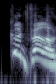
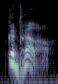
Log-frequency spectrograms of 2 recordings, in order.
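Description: First: Loud, high indignant echo; indignant retort. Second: Said in the usual way. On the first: A narrator's reading. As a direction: throw GOOD FELLOW back sharply. Landlord throws the words back indignantly.

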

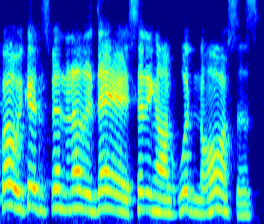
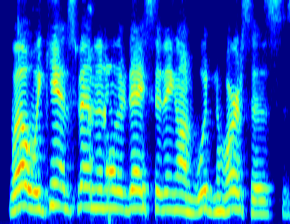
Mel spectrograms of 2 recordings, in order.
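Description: First: Put-on old-timey announcer voice; 1930s radio announcer. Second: Put-on old-timey announcer voice; lightly clipped vintage radio delivery; 1930s radio announcer. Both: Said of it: "[name] sounds like a nineteen thirties radio announcer".

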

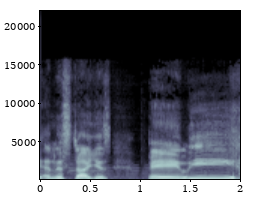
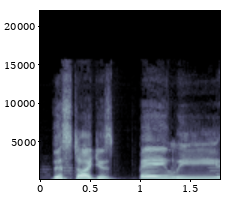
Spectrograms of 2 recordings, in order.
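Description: First: And this dog is Bailey, bai-LEY stressed on the end with a rise; stress on last syllable. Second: This dog is Bailey, BAI-ley stressed on the first syllable. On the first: Demonstrating dog names to friends, stress on LEY. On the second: Demonstrating dog names to friends, stress on BAI. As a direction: lean on the BAI of Bailey, drawn out. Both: Shown as a demonstration. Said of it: "put the emphasis on a different syllable".

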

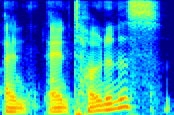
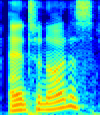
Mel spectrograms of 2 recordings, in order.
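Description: First: "Antoninus" with a long "oh" in the middle, an-TOH-nin-us; uncertain pronunciation. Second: "Antoninus" with an "eye" sound, an-tuh-NYE-nus; uncertain pronunciation. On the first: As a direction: try "Antoninus" as an-TOH-nuh-nus, questioning. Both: Shown as a demonstration. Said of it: "I don't know how it's pronounced".

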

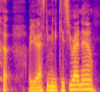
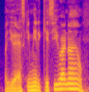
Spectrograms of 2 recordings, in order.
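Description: First: Higher-pitched mock Antipodean accent, second attempt; Australian/New Zealand accent. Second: Mock Antipodean accent, pitched a bit higher; Australian/New Zealand accent. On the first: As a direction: put on his Australian or New Zealand accent with more conviction. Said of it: "That was good". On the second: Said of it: "I couldn't do that accent".

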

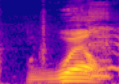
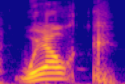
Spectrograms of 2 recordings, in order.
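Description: First: "Welk" said with a K on the end; saying welk. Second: "Welk" high and rising, incredulous; mocking welk. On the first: Retold or imitated. Friend mocks his word "Welk" with a K. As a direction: quote his "Welk" with a hard K. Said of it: "by saying". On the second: Friend repeats the odd word "Welk" mockingly. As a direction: echo "Welk" in disbelief. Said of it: "That's not a word".

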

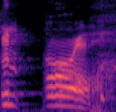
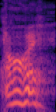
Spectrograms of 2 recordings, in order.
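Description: First: Oral said as Earl, with the vowel blurred to ur; oral sounding like Earl. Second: Earl said clearly as the name, ur-l. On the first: Real, not acted. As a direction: slur oral so it comes out Earl. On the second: Shown as a demonstration. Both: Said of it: "Sounds like you're saying Earl".

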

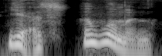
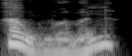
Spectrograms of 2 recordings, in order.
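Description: First: Said in the usual way. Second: Disbelieving question; can't believe it's a woman; incredulous. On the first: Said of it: "replied Estrella". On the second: A narrator's reading. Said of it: "Oron's voice was incredulous".

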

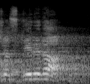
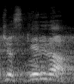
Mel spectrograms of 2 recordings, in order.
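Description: First: Said in the usual way. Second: Mock shout. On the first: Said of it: "But then he goes". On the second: Retelling the friend's go-ahead as a mock shout. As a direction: bark the order like the friend did. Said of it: "He said".

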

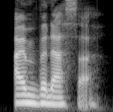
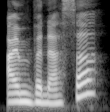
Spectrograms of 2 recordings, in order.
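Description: First: "Vanessa" falling firmly at the end; downward inflection. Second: "Vanessa" swept sharply up like a question; exaggerated question inflection. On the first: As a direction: state it with certainty, dropping on "Vanessa". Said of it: "use the downward inflection". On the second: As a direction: overdo the asking rise on "Vanessa". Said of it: "I'll do it even more hard". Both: Shown as a demonstration.

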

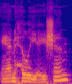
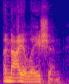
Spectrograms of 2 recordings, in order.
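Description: First: "Annihilation" said as an-hilly-AY-shun; mispronunciation. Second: "Annihilation" said uh-NY-uh-LAY-shun; correct pronunciation. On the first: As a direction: sound out "Annihilation" as "and hilly-ation". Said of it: "thinking that's how you now pronounce the word". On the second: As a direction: say "Annihilation" with a silent h and stressed NY. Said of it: "make a stab at the word". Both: Retold or imitated.

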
